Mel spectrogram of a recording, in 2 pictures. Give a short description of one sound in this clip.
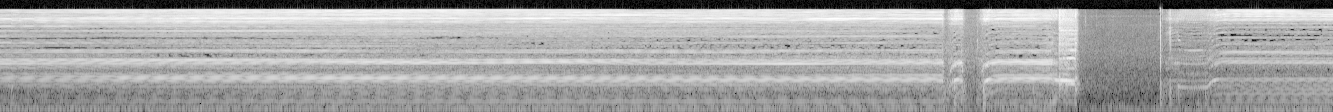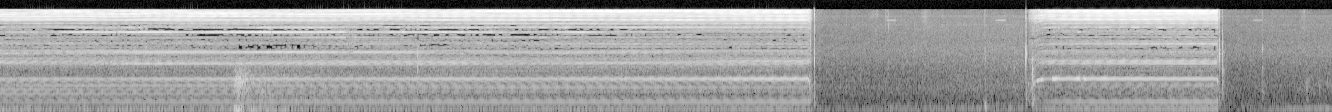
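An electric tilt motor whines steadily, pausing a few times.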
